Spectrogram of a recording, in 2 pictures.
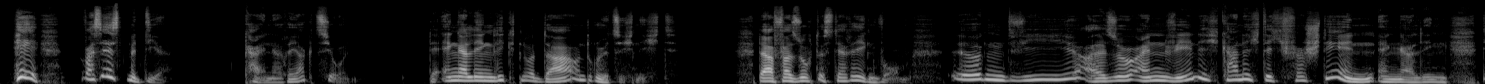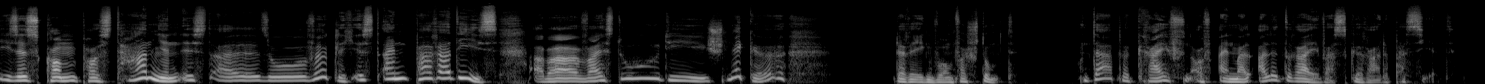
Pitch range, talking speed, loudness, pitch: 130-210 Hz, 115 wpm, -28 LUFS, 170 Hz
